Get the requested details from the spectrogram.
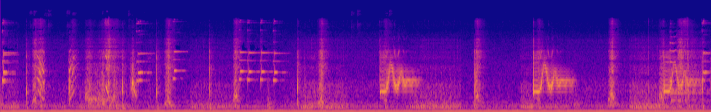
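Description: A mobile game plays cheerful sound effects and jingles.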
